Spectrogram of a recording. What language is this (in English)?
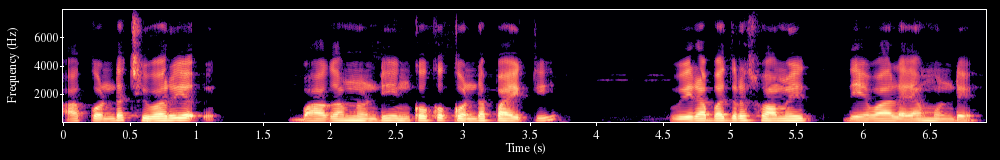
Telugu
